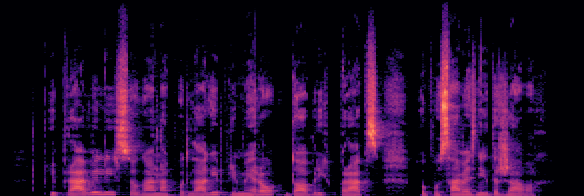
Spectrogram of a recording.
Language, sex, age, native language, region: Slovenian, female, 18-29, Slovenian, Savinja region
